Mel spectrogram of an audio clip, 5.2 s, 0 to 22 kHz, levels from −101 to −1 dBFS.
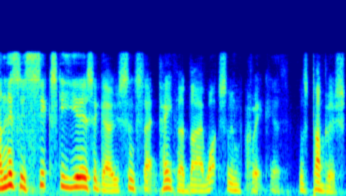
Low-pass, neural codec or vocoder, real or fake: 7.2 kHz; codec, 24 kHz, 0.9 kbps, WavTokenizer, medium music audio release; fake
